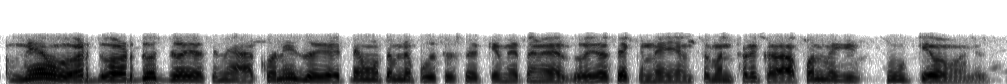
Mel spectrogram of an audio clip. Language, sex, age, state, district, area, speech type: Gujarati, male, 18-30, Gujarat, Anand, rural, conversation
